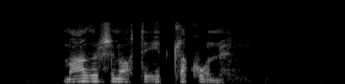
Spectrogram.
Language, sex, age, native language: Icelandic, male, 40-49, Icelandic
